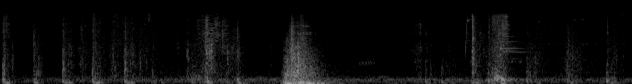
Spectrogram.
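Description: A heavy stone wheel grinds and clunks as it turns.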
